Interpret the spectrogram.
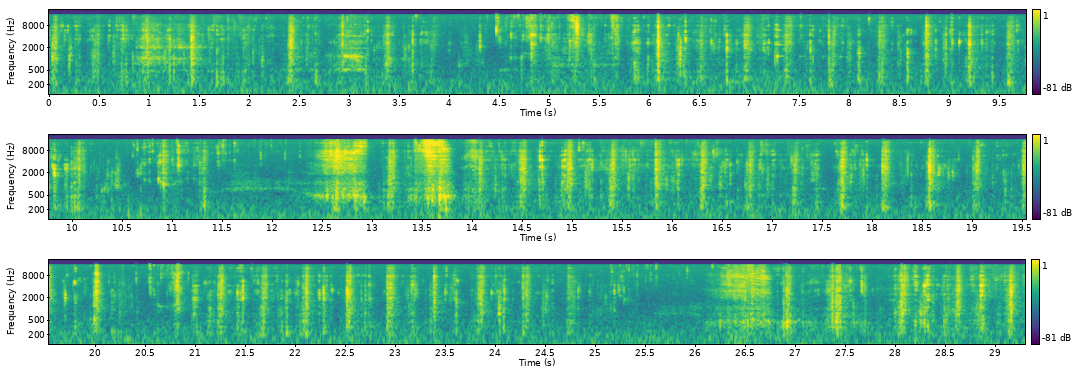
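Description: Close-miked chewing of bibimbap mixed with crunchy raw radish salad and spring cabbage kimchi: a steady run of fine, crisp crunches and wet chewing. Two louder spells of scraping and clinking come about halfway through and again near the end, as the spoon scoops more from the bowl.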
